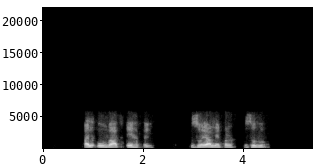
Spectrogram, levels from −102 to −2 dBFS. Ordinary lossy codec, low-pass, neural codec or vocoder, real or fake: Opus, 16 kbps; 5.4 kHz; codec, 16 kHz, 8 kbps, FreqCodec, larger model; fake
